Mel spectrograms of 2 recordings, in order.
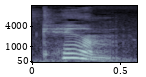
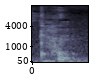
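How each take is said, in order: First: The final sound shifts toward the next sound. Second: The word is said weakly with a reduced vowel. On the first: "it is affected by the sound that follows, and it becomes can" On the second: "And more often it becomes can"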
